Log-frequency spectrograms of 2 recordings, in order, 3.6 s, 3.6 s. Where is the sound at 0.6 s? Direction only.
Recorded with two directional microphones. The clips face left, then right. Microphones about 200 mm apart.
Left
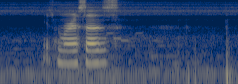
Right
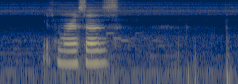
15° right (ahead or behind).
